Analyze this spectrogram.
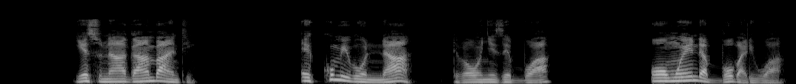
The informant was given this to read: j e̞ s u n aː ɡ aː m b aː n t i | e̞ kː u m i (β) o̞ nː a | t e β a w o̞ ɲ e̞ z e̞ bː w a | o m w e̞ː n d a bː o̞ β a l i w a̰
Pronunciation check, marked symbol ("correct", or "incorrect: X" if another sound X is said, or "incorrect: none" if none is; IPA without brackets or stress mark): correct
